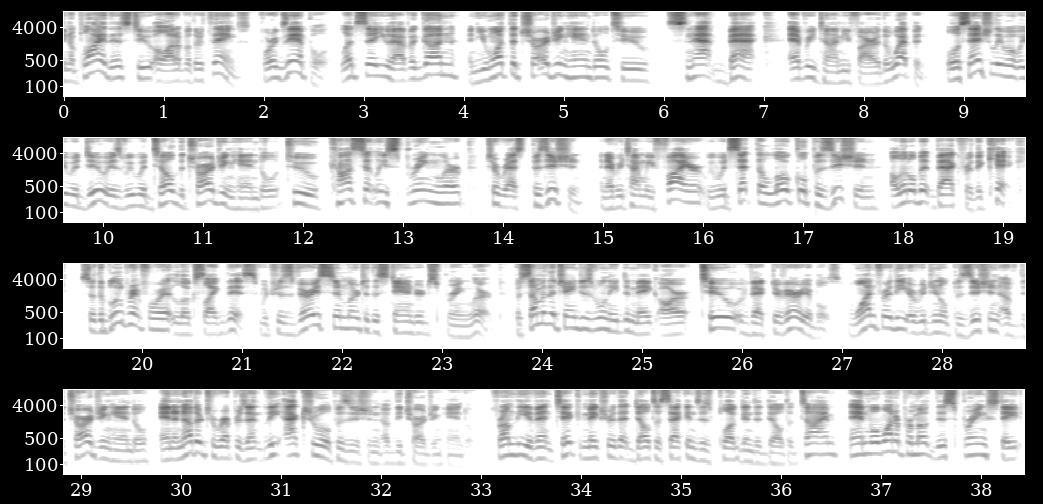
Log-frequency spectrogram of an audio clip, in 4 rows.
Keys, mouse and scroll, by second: 1.7 click, 1.9 middle click, 2.8 click, 3.3 click, 4.5 click, 5.9-9.5 drag, 10.0 ctrl+z, 10.7 click, 13.0 F11, 13.4 alt+p, 14.3 click, 15.1 v, 19.9 click, 23.0 click, 25.4 click, 26.7 click, 28.1 click, 30.7 click, 33.0 click, 37.2 click, 37.5 right click.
